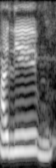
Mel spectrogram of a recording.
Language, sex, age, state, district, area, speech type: Nepali, female, 18-30, West Bengal, Alipurduar, urban, spontaneous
